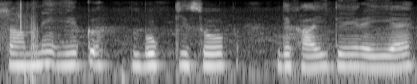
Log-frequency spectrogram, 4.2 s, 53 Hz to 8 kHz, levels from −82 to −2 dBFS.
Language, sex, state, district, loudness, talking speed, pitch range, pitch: Hindi, male, Uttar Pradesh, Shamli, -20 LUFS, 130 wpm, 155-170 Hz, 160 Hz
